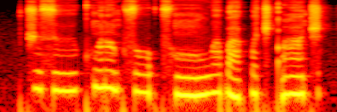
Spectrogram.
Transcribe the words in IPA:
t͡ʃ ʉ s ʉː kʷʰ ã ɾ ɐ̃ː kʷ s oː ʔ t͡sʰ õː w ɐ ɓ a k͡p ɐ t͡ʃ qʼ ã t͡ʃ

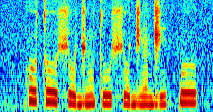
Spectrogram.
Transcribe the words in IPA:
k o˦ t o˧ ʃ o˨ d͡ʒ ũ˨ t u˨ ʃ o˨ d͡ʒ ɛ̃˨ d͡ʒ i˨˦ k͡p o˦

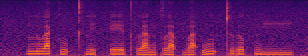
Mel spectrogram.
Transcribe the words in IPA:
l u˦˥ a̯ k u˨˩ ʔ kʰ l i˨˩ t̚ ʔ eː˧ pʰ l a˩˦ n k l a˨˩ p̚ b a˨˩ ʔ w u˥˩ ʔ t r o˥˩ k̚ ŋ iː˧

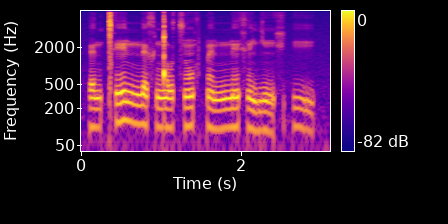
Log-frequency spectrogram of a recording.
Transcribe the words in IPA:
ɛ n ǀʰ ẽ nː ɛ x ŋ͡ǃ o t͡s õ x p ɛ̃ nː ẽ x ẽ ɟ ĩ x | i

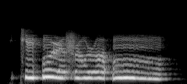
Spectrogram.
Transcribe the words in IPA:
c ẽ ʔ õ ɭ ɜ f ɭ ɔ̃ ɹ ʌ ʔ õː

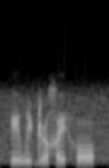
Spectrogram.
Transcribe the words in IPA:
e˥˨ w i˥˨ ɖ ə˞˩˧ χ e˥˨ h ɔ˥˨

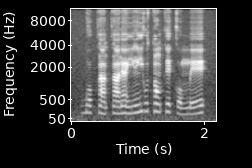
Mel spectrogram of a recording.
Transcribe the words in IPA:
ɡ͡b o˧ k ã˨ k ã˧ ɾ ɛ̃˨ j ĩ˨˦ j u˦ t ɔ̃˦ k e˦˨ k o˨ m e˨˦

